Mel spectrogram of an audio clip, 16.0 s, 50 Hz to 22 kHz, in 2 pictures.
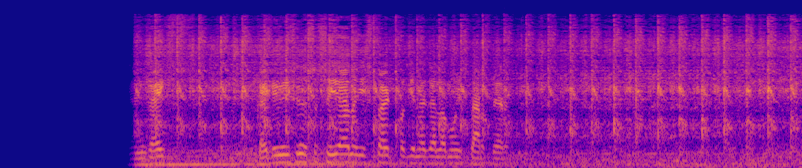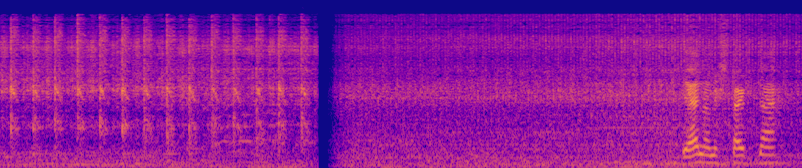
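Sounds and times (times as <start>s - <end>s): car engine running: 1.3s - 16.0s
starter motor cranking engine: 1.3s - 16.0s.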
